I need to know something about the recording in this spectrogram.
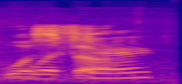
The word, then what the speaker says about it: Worcester: And even though the sign says Worcester, it's pronounced Worcester. Worcester?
